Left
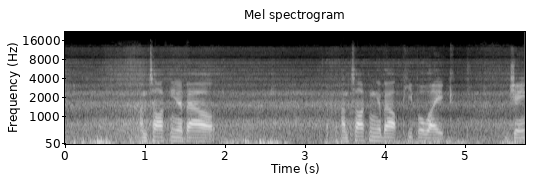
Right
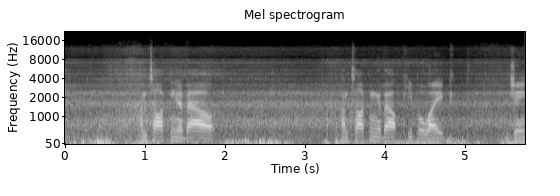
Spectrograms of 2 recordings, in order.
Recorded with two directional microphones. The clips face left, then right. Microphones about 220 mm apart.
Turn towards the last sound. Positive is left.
turn(degrees=20)  # may be behind; listen again after turning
